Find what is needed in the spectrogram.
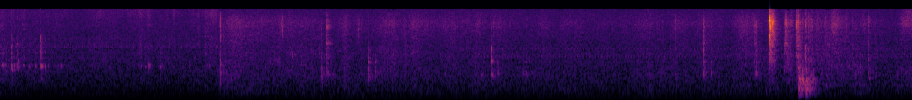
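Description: Faint clicks and handling noise as a front sling-swivel bolt is screwed by hand into the fore-end of an airsoft sniper rifle's stock, with a few sharper knocks near the end as the rifle is handled.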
